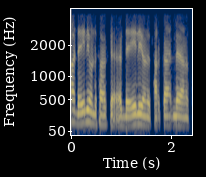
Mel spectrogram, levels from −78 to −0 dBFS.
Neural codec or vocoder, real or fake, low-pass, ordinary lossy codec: none; real; 3.6 kHz; none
